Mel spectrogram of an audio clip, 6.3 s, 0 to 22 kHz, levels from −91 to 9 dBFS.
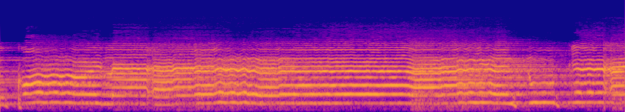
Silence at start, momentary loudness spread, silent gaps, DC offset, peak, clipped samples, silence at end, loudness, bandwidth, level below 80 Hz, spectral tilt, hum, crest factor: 0 s; 5 LU; none; under 0.1%; -2 dBFS; under 0.1%; 0 s; -11 LUFS; 7 kHz; -64 dBFS; -5 dB/octave; none; 10 dB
